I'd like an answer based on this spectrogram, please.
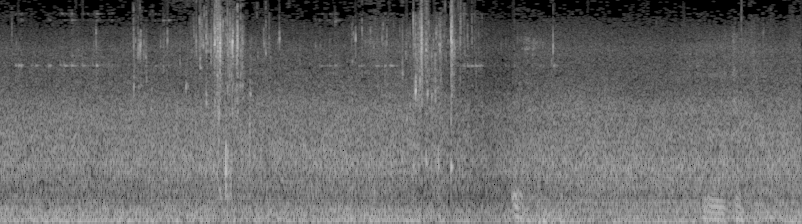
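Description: Water sloshing and splashing in a bucket as a catfish thrashes while it is grabbed and lifted out by hand, in two short bursts: about two seconds in and again around four seconds in.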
